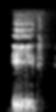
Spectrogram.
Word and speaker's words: Eid: He gets invited by Kamala to Eid. Am I saying that right? – Eid.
